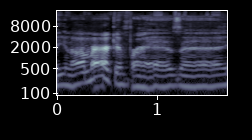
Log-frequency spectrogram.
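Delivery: ordinary talk, nothing marked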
